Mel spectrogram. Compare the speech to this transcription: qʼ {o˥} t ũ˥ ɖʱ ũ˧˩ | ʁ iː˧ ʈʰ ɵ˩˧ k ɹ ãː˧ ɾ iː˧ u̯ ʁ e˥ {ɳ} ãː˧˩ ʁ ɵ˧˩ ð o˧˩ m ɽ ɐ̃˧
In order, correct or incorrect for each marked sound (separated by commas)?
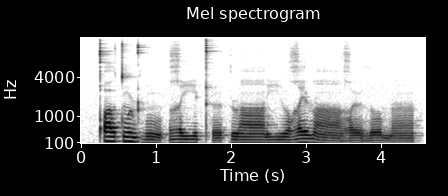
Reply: correct, correct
